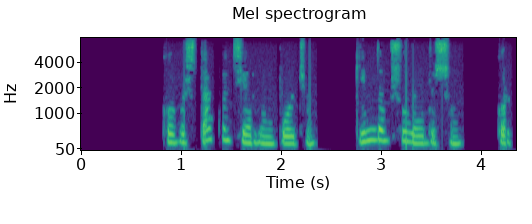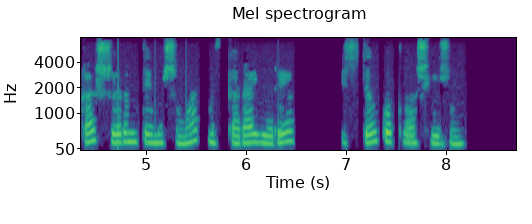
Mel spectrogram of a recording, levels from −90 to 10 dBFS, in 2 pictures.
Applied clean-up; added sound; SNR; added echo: none; none; none; none.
